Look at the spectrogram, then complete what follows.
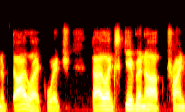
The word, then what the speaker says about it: Dalek: Like I also have the Canadian pronunciation of Dalek, which Dalek's given up trying to correct me on.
